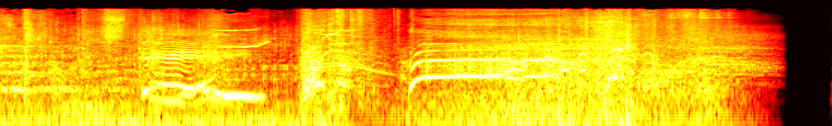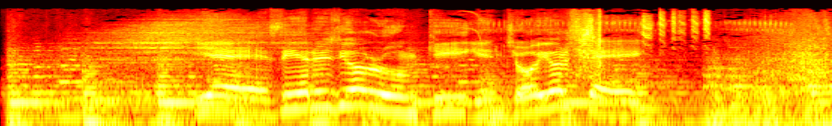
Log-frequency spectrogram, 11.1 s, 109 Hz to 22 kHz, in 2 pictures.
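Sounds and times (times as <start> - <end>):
cartoon character screaming: 2.0 - 4.0
trailer music: 5.6 - 11.0.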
